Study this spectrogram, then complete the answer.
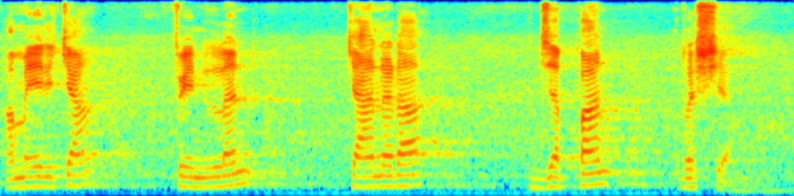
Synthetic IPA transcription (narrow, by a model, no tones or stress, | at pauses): ɐmeːɾikʲːɐ | finlɐɳɖ | kʲaːnɐɽa | d͡ʑɐpːaːn | rɐʂjɐ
